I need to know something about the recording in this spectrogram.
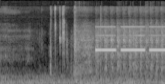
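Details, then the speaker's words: Audi with half a tank of fuel, dash lit, brake malfunction warning possibly from cut front wiring: starter cranks unevenly over a chime but engine won't fire; cause not found. "So I mean, it sounds like it wants to start because you could hear it, and I want to say we got gas in it because we got like half a tank of gas right here."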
